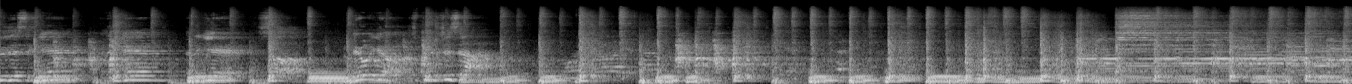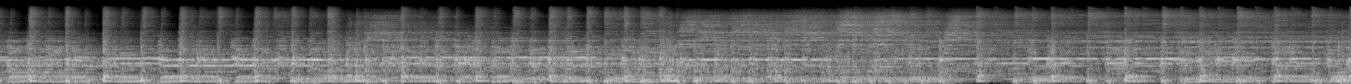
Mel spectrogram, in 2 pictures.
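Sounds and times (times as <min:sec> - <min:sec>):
drum kit beating: 0:00.0 - 0:27.0
live country band playing: 0:00.0 - 0:27.0
held electric guitar line: 0:08.1 - 0:27.0.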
